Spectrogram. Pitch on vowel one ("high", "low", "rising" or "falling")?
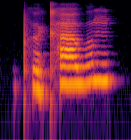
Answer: low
